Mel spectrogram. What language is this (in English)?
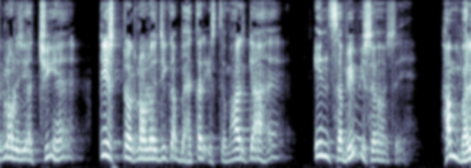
Hindi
